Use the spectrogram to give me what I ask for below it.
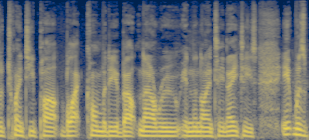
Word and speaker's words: Nauru: Well, I mean, Nauru is how it is pronounced in Nauruan, uh which is the local language, so fair enough.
